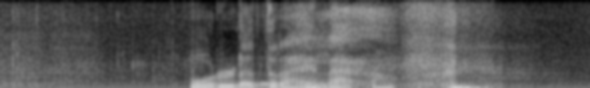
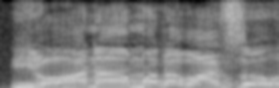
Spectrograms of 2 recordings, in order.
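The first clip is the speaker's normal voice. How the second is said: high drawn-out plea, falling away; acted call to a friend for rescue; cry for help; 10 semitones higher, slower than usual. Drowning Peter calls to John.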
